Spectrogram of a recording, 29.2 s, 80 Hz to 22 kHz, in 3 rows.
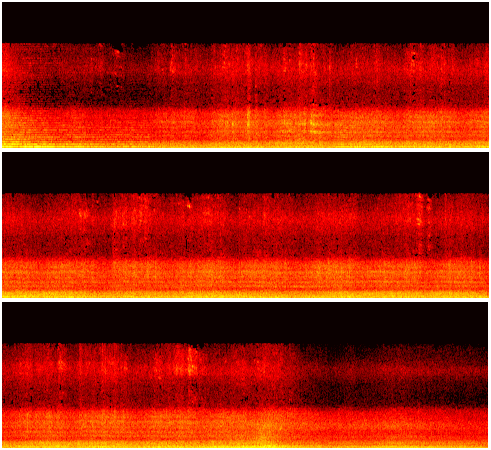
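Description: Express train running through a station at speed without stopping: the WAP-4 electric locomotive's horn sounds loudly for about three seconds as it passes, and a second, fainter horn tone follows a few seconds later. Then the coaches rush by with a steady rumble and clatter of wheels on rail, which drops away about four seconds before the end as the last coach goes past.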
